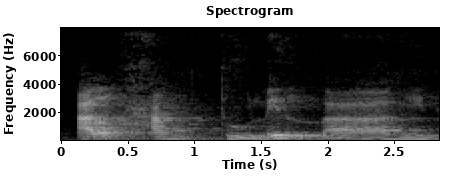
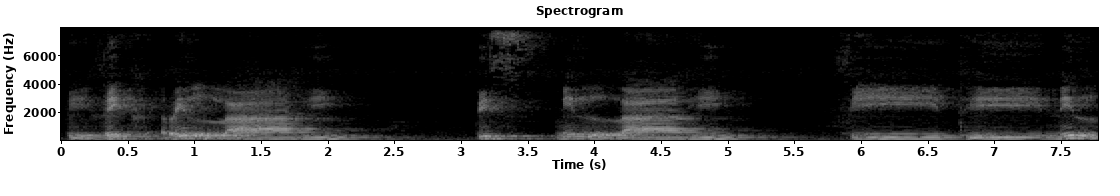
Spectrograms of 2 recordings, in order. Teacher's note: Lam jalalah harus dibaca tipis atau tarqiq bila sebelumnya ada huruf yang berharokat kasroh. Kalau tadi yang tebal itu harokatnya sebelum lamnya itu ada harokat fathah atau dhammah, sekarang berharokat kasroh, huruf sebelumnya berharokat kasroh.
